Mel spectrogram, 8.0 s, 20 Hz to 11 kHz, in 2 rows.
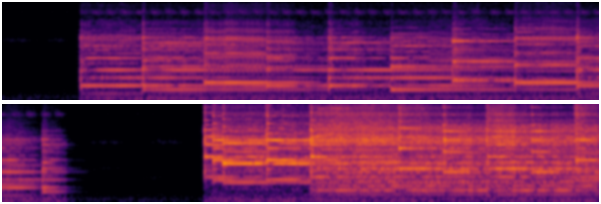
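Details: Redmi 4A after fitting the power IC: a clean, loud ringtone melody with crisp highs and no rattle. The loudspeaker seems louder than the day before and plays normally.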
